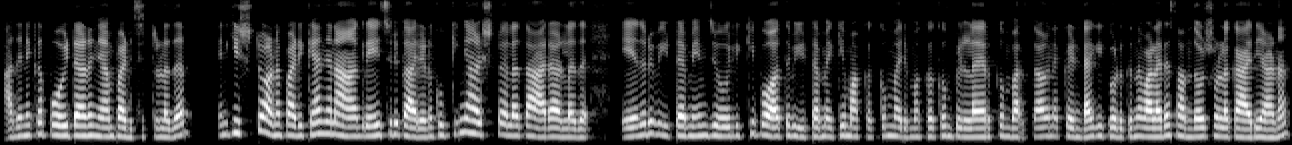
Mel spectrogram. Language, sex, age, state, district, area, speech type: Malayalam, female, 60+, Kerala, Kozhikode, rural, spontaneous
